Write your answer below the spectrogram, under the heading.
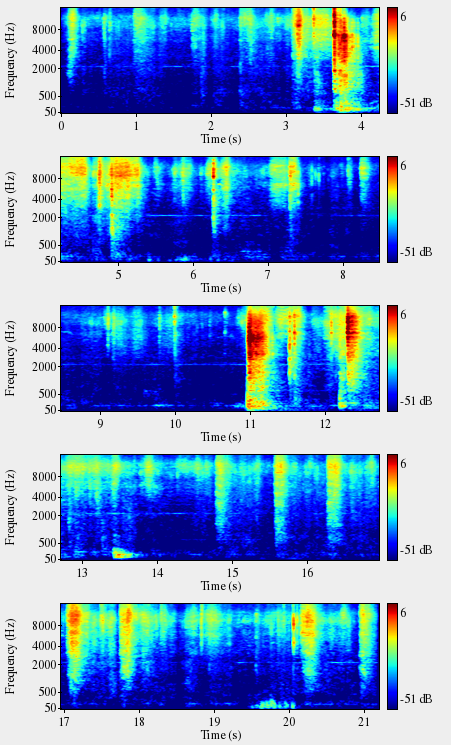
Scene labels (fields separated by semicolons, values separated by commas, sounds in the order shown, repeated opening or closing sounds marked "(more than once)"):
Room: living room; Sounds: footsteps, door (more than once)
